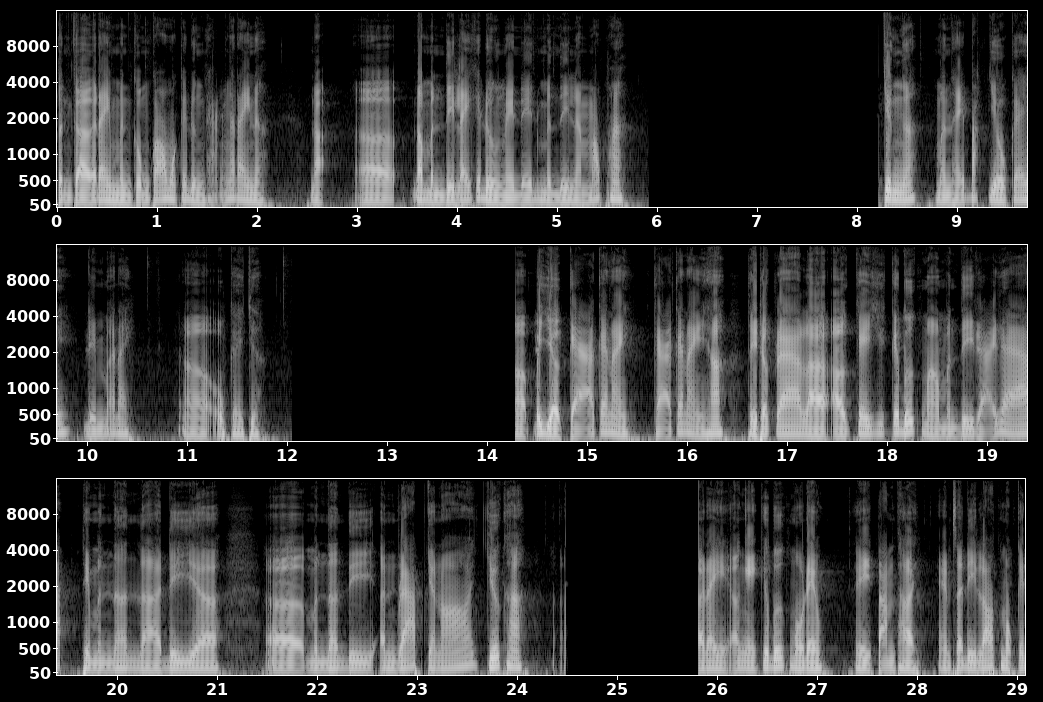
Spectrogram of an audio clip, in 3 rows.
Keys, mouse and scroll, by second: 1.3 ctrl+click, 1.8-3.9 scroll down 1, 3.9-4.6 scroll up 1, 4.6 scroll up 1, 5.2 click, 5.8 scroll up 1, 6.1 middle click, 6.1-6.6 scroll down 2, 6.4 middle click, 6.6 middle click, 6.9 click, 7.1 middle click, 7.4-7.8 scroll down 1, 8.0-10.5 drag, 12.3 middle click, 12.4 F4, 12.5 scroll down 1, 12.7 middle click, 13.2 alt+middle click, 13.5 alt+middle click, 13.8 alt+middle click, 14.2 click, 15.5 ctrl+click, 17.0-17.4 scroll down 1, 17.5 alt+middle click, 19.7 scroll down 1, 20.0 alt+middle click, 23.3 scroll up 1, 23.8 middle click, 24.2 click, 24.9-25.5 scroll up 3, 25.0 alt+middle click, 25.5 click, 25.7 alt+middle click, 26.5-26.9 scroll up 1, 27.0 alt+middle click, 27.7 click.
